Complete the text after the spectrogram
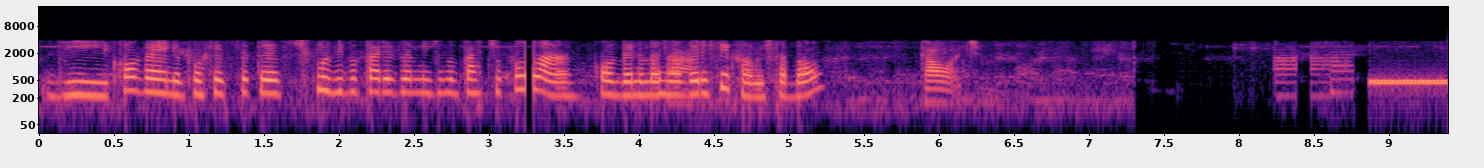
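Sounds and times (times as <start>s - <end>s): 
speech: 0.1s - 6.4s
telephone tone while a call to a clinic is transferred: 8.3s - 9.3s.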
